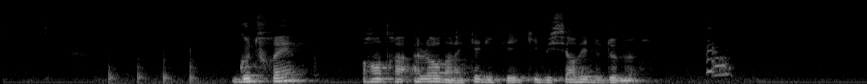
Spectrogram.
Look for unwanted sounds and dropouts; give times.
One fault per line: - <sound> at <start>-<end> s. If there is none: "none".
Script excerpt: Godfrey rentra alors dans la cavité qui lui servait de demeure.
- thud at 1.1-2.2 s
- bark at 7.0-7.4 s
